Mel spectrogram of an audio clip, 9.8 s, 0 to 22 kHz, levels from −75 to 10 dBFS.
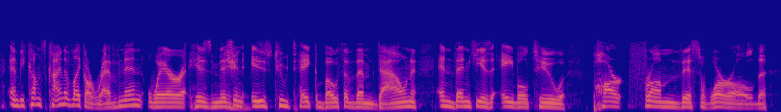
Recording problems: high frequencies cut off; noticeable; nothing above 5.5 kHz

